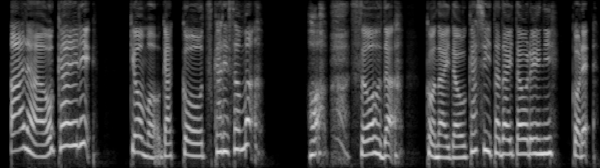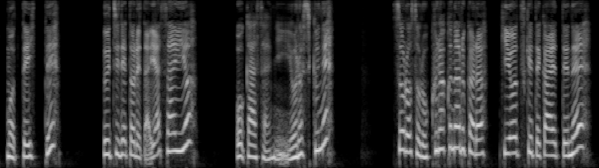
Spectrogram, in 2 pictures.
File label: female obasan; おばさん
